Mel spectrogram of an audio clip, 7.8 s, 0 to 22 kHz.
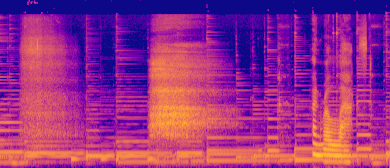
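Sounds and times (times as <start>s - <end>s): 
deep slow breath in and out: 0.3s - 2.2s, 3.0s - 5.0s
gentle sustained music: 0.4s - 2.1s, 2.8s - 5.1s
speech: 6.3s - 7.2s.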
